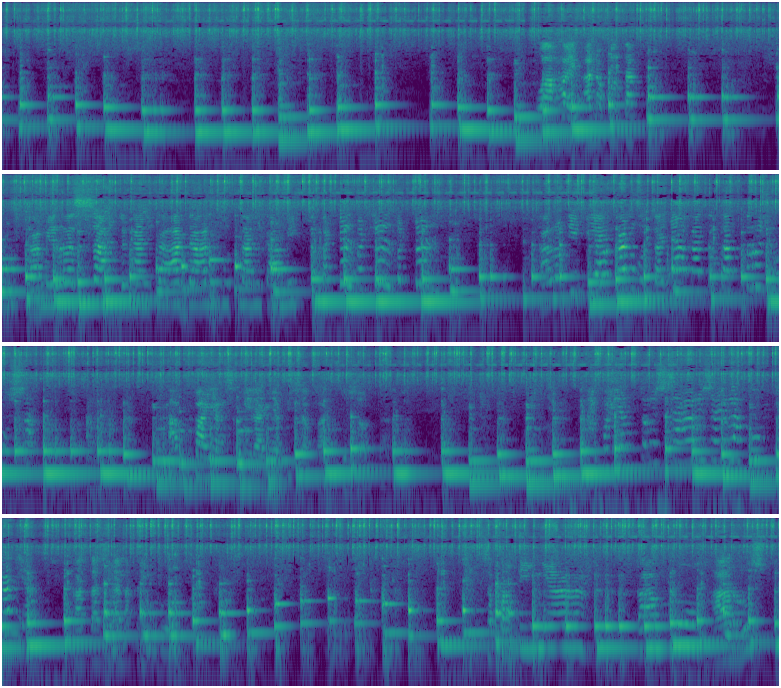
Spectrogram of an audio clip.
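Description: Gambang, a Javanese wooden-barred xylophone, played with two padded mallets in a quick, continuous run of struck notes, several a second, the melody stepping up and down.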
